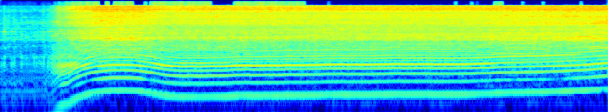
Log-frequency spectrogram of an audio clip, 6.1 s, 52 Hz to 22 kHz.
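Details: Husqvarna 353 chainsaw after restoration from a basket case (gas line, chain drive, carburetor tuned), test cut: revs up cleanly and holds a strong, steady high tone through the cut without bogging or surging; running properly.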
